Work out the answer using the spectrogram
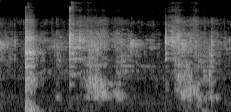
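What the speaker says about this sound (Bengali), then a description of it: "দিয়ে নাড়া দিয়ে দিচ্ছি।" Fried eggs are stirred into a pumpkin curry in a pan, giving three sharp scraping knocks of a spoon against the metal. Each knock is followed by a rustling, sizzling shuffle, heard close with no voices.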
